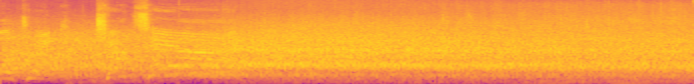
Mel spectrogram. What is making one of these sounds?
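A large crowd roars and cheers loudly in a stadium.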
